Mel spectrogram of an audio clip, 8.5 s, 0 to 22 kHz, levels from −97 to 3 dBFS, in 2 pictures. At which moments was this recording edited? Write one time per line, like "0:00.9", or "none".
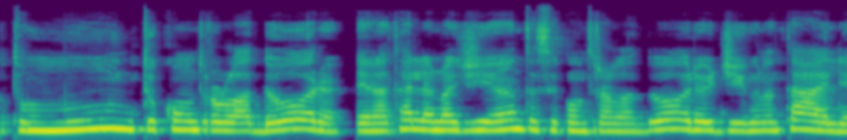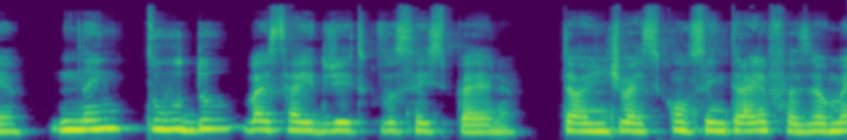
0:01.8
